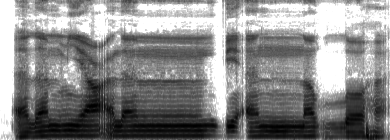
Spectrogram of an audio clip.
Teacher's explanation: cara membacanya itu harus disamarkan disertai dengan dengung. Namun kedua bibir kita harus direnggangkan sedikit ya. Contohnya alam ya'lam bi anna Allah, seperti itu ya. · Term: ikhfa syafawi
